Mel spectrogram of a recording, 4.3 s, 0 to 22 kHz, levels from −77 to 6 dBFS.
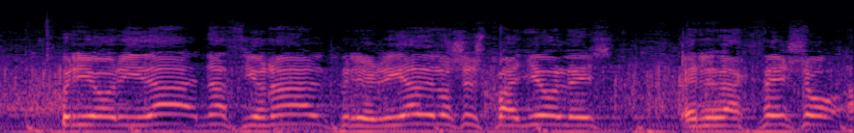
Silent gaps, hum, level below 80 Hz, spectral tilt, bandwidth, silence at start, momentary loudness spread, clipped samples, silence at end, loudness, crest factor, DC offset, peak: none; none; -36 dBFS; -4 dB/octave; 12 kHz; 0 s; 4 LU; under 0.1%; 0 s; -21 LUFS; 16 dB; under 0.1%; -6 dBFS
